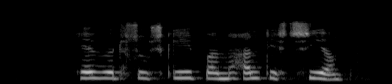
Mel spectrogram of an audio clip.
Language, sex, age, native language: Icelandic, male, 10, Icelandic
